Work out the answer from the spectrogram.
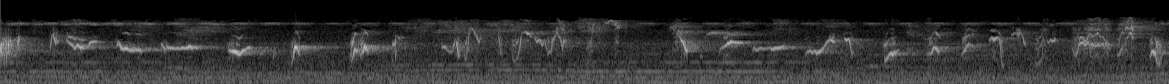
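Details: A young white-rumped shama delivers a lively, uneven stream of whistles, sweeping slurs and sharp chipping notes, around two elements per second, with short held tones between bursts; faint steady hum behind.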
